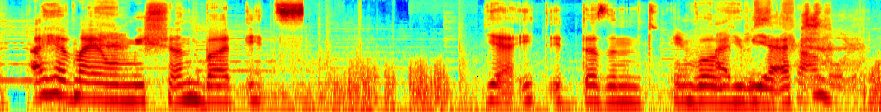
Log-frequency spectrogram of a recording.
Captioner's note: none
